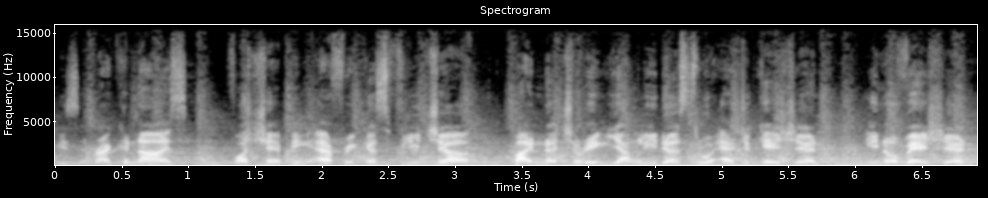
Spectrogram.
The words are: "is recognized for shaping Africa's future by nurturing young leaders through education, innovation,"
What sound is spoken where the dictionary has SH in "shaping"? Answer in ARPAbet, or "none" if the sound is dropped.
SH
